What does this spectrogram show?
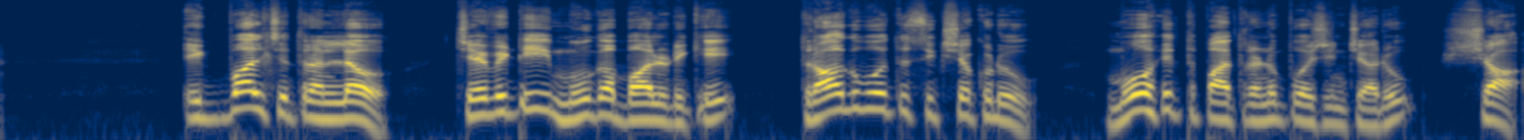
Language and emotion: Telugu, neutral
